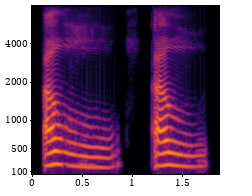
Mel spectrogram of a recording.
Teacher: pengucapan huruf gin sukunnya dia harus mengalir suaranya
